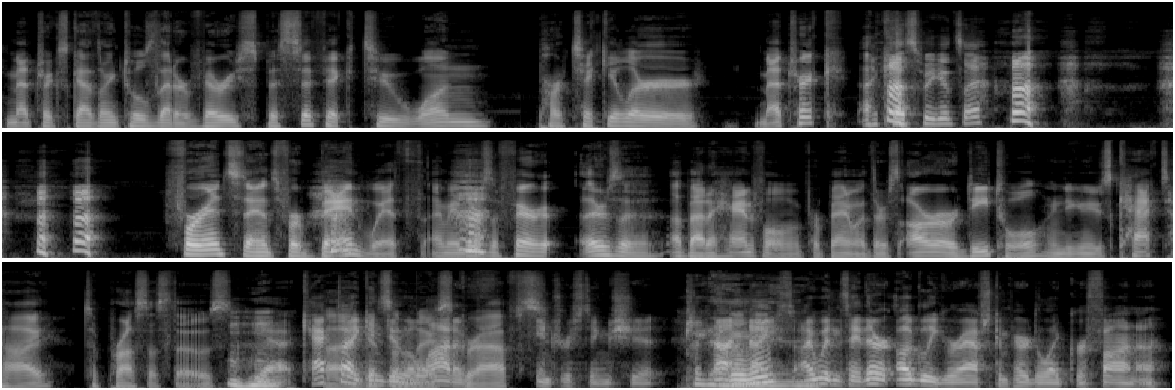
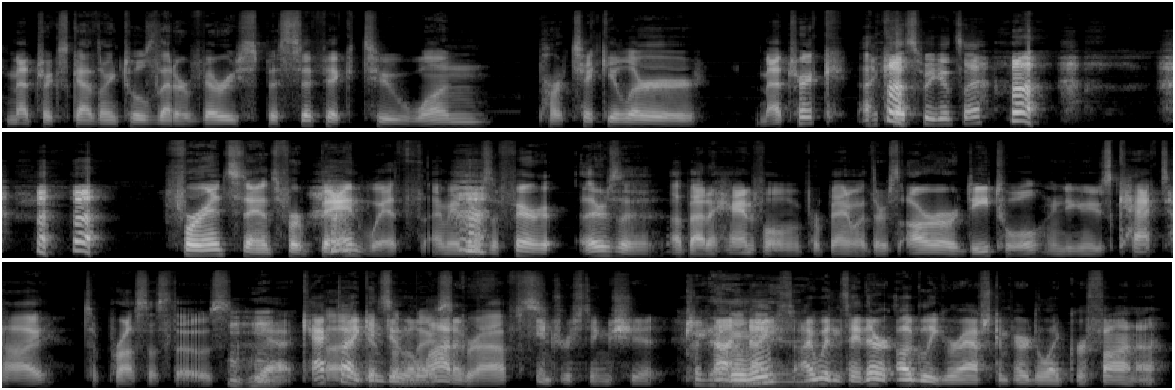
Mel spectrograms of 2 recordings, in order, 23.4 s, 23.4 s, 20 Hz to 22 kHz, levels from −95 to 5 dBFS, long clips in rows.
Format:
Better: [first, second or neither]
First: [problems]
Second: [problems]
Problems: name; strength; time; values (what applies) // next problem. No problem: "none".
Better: first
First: none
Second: thin; somewhat; fading below 350 Hz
